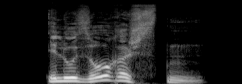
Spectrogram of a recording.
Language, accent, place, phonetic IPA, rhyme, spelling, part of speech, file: German, Germany, Berlin, [ɪluˈzoːʁɪʃstn̩], -oːʁɪʃstn̩, illusorischsten, adjective, De-illusorischsten.ogg
- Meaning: 1. superlative degree of illusorisch 2. inflection of illusorisch: strong genitive masculine/neuter singular superlative degree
